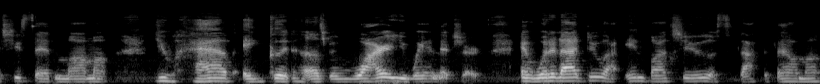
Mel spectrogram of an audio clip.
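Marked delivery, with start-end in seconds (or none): 0.6-4.8 put-on angry voice, lower. Retelling what the oldest daughter said: imitating a livid daughter. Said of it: "She was livid".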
